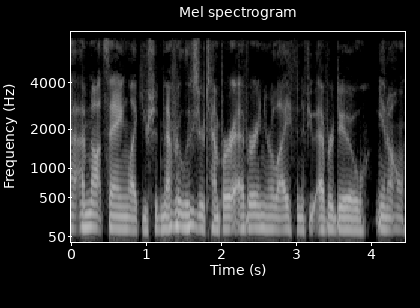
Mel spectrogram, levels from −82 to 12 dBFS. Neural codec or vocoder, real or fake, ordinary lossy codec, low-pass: none; real; MP3, 48 kbps; 7.2 kHz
